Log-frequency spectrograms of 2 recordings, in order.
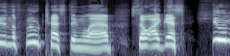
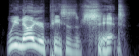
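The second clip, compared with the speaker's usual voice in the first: put-on commercial announcer voice, lower; 6 semitones lower than usual. Imagining the company boss speaking in an ad: Taco Bell CEO in an ad. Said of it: "C E O to be in their ad being like".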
